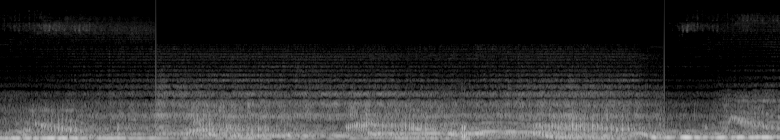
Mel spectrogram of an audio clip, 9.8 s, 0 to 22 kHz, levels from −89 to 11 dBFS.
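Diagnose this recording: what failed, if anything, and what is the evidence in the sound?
At the driver and device level, the input was likely switched to a poorer device. From 1.95 s to 8.31 s the sound turns duller, with nothing above 6 kHz, and a faint new noise floor sits well beneath it. The change comes without any gap and with no obvious level jump.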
